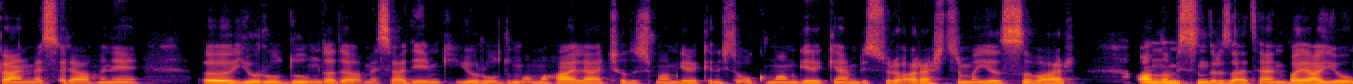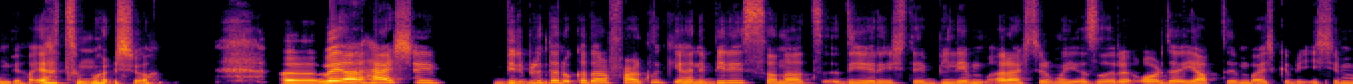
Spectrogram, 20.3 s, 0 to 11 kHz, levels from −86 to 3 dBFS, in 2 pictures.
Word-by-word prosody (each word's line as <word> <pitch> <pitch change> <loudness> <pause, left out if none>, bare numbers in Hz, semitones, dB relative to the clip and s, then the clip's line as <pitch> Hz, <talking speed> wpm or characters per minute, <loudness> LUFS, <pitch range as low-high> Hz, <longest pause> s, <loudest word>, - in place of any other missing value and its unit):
Ben 170 0 +3
mesela, 170 0 -3
hani, 170 -1 -6 0.5
eee, - - +4
yorulduğumda 175 +2 +1
da 155 -5 -1
mesela 150 +2 -4
diyelim 165 0 -5
ki 165 -1 -17
yoruldum 165 +2 -5
ama 160 0 -7
hâlâ 165 -1 +1
çalışmam 160 0 -7
gereken, 155 0 -5
işte, 160 0 -8
okumam 165 +1 -5
gereken 160 0 -3
bir 160 - -8
sürü 170 +2 -3
araştırma 165 +2 -2
yazısı 160 +4 -1
var. 210 +8 0 0.4
Anlamışsındır 195 0 +3
zaten 165 +1 -2
bayağı 180 0 +4
yoğun 170 +1 -1
bir 160 - -2
hayatım 200 +3 +2
var 205 -1 +4
şu 170 - +2
an. 190 +7 -4 0.9
Eee, 175 -1 +8
veya 235 +1 +10
her 230 +2 +6
şey 260 -3 -2 0.4
birbirinden 225 +6 -1
o 215 - +1
kadar 240 -2 +1
farklı 240 +3 -1
ki. 185 -6 -3
Hani 205 -3 -2
biri 240 +1 -1
sanat, 210 -2 -2 0.2
diğeri, 215 +1 -3
işte, 210 -3 -8
bilim, 205 0 -4
araştırma 195 +1 0
yazıları. 190 -1 -3
Orada 215 +1 -1
yaptığım 205 +1 -3
başka 200 +2 -5
bir 200 - -9
işim 205 +1 -8
180 Hz, 155 wpm, -20 LUFS, 165-210 Hz, 0.9 s, veya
